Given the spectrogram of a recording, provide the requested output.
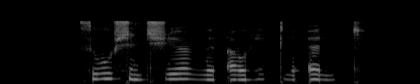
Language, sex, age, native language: Icelandic, male, 8, Icelandic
